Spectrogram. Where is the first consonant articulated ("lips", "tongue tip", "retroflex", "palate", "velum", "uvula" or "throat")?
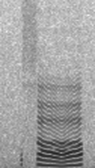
tongue tip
